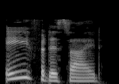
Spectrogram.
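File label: "aphidicide", British English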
